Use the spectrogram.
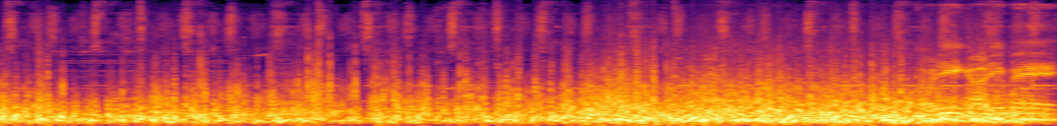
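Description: Strong wind blowing outdoors on a high mountain route in Ladakh, a steady loud roar buffeting the microphone throughout, with a voice heard faintly beneath the gusts.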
